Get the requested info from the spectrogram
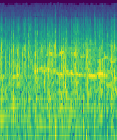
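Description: Studio audience applauding at the end of a song, many hands clapping at once.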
